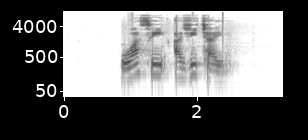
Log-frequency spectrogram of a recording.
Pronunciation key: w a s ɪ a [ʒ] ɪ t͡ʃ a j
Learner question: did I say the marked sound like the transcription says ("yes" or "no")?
yes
